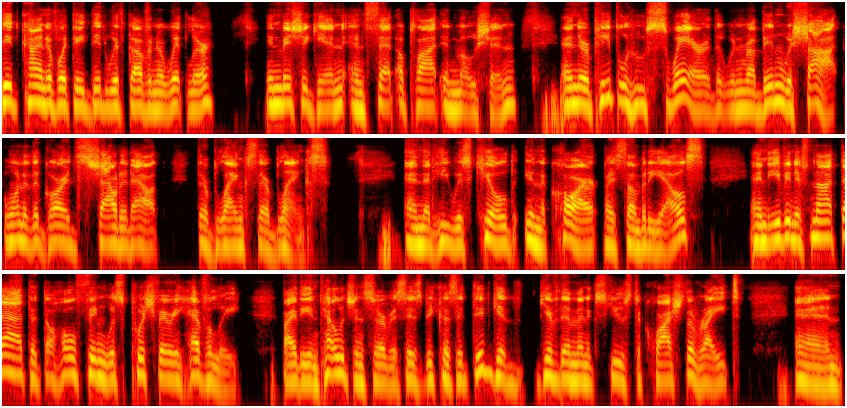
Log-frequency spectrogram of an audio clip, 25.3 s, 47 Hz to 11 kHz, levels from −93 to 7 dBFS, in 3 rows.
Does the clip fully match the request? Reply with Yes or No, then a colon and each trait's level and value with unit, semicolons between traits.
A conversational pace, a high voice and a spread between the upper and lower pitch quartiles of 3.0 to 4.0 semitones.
No: average, 185 wpm; medium, 145 Hz; average, 3.3 semitones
